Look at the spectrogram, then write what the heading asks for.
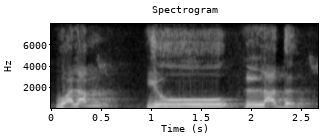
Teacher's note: دال میں دال ساکن ہے تو اس میں قلقلہ ہوگا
